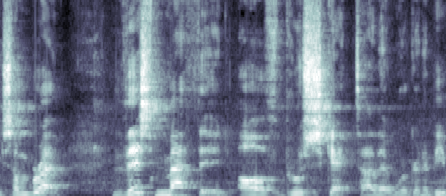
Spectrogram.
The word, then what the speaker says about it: bruschetta: toast some bread bruschetta the correct way to say it is bruschetta if you're saying bruschetta you're not saying it properly bruschetta comes from the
